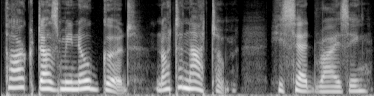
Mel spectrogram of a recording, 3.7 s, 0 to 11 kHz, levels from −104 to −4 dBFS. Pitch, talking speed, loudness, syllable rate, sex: 225 Hz, 160 wpm, -19 LUFS, 4.5 syllables/s, female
